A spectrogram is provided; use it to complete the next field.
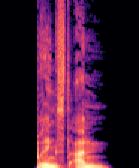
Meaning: second-person singular present of anbringen
- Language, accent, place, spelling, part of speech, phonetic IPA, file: German, Germany, Berlin, bringst an, verb, [ˌbʁɪŋst ˈan], De-bringst an.ogg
